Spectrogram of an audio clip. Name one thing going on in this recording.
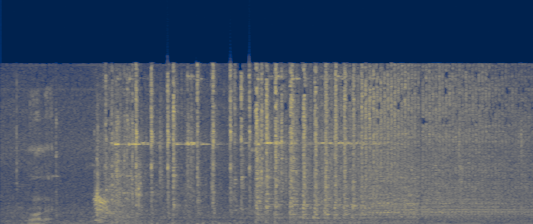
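A generator engine sputters and starts running.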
